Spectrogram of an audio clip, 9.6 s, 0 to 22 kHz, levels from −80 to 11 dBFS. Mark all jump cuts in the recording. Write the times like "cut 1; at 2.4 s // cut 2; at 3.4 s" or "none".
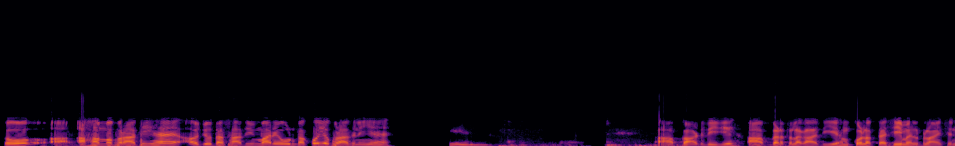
cut 1; at 4.5 s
